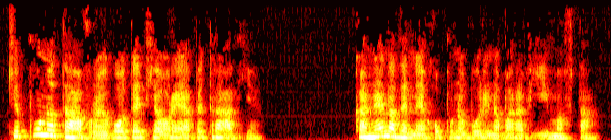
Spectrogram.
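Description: A woman's voice: deep voice, lively intonation. A woman voicing a flustered, weak king who talks in a defensive, pleading way, on a dull lo-fi recording.

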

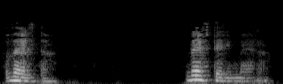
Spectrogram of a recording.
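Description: Woman storyteller reading a fairy tale, low voice, steady, muffled lo-fi audio.

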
